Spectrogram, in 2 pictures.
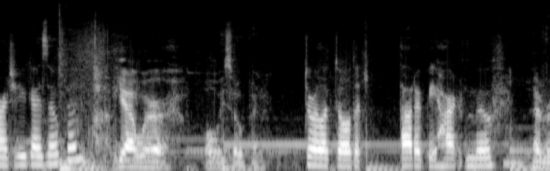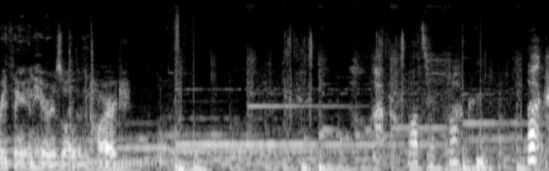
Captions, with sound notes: Are you guys open? - Yeah, we're always open - Door looked old. It thought it'd be hard to move. - Everything in here is old and hard. (camera snapping) - What the fuck? Look.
